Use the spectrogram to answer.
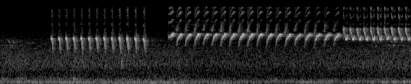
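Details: Canary singing a fast rolling trill of repeated high notes, then a brief pause and a brighter, quicker trill of chirped notes that steps higher near the end; low room hum beneath.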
